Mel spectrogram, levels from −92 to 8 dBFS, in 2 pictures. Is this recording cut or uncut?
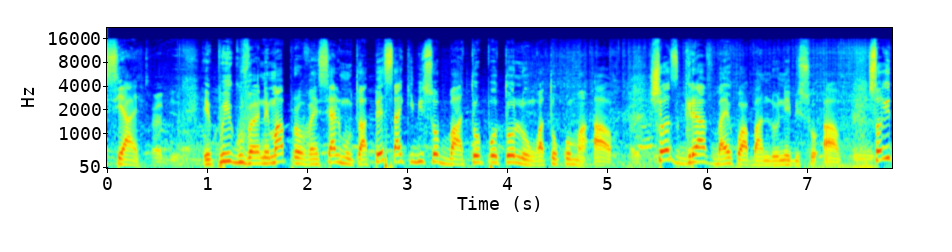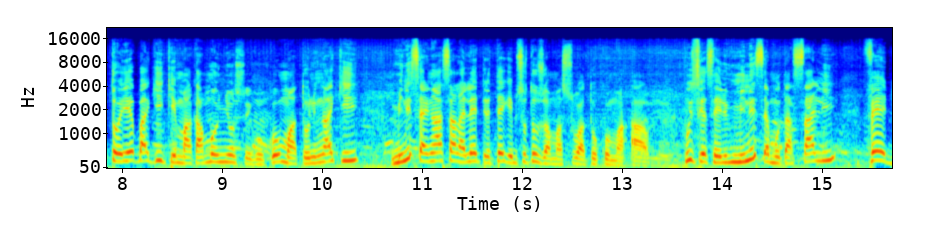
uncut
